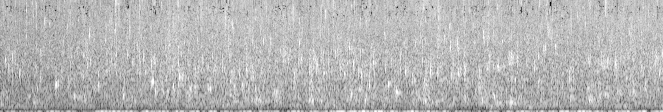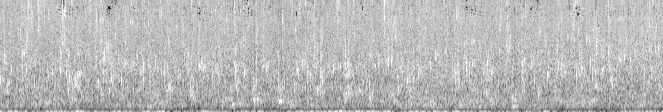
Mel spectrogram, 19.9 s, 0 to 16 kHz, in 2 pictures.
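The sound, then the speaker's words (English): Dense, steady patter of meltwater dripping and trickling inside an ice cave at Old Palmer Station on the Antarctic Peninsula, recorded 20 years ago, continuous and fairly loud with countless tiny drops, the reverberation of the ice, and no voices. “Also, this is a recording from an ice cave at Old Palmer Station on the Antarctic Peninsula, which is long since gone when I recorded it 20 years ago.”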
